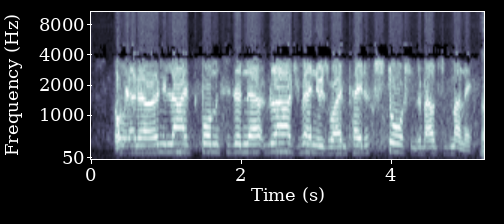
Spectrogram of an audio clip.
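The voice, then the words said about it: Posh English accent. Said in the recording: “posh Englishman ... I put on the accent now and then”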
